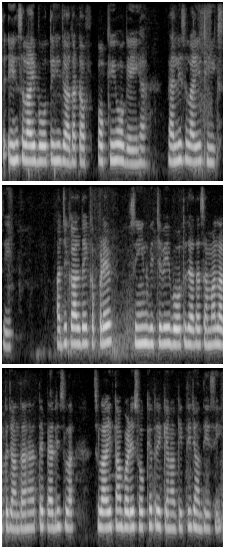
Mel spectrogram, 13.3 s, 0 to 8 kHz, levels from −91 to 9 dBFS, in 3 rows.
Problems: constant background noise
